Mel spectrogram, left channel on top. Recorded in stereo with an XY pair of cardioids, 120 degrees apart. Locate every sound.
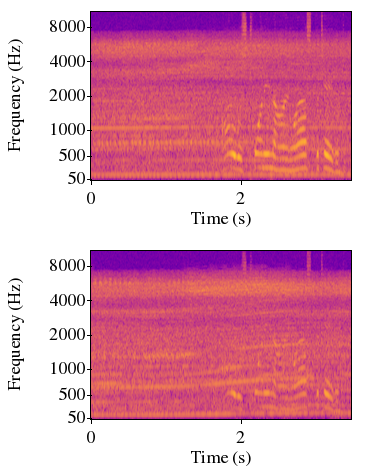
1.7 s a woman speaking: 45° left; by 3.4 s 30° left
